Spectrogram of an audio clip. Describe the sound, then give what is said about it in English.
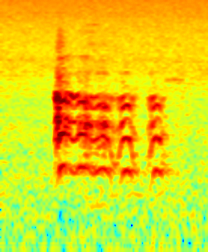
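A dog bark sound effect played from a phone app: one drawn-out, yelping bark with a slightly whining, wavering pitch, then a brief short tail. It sounds alone over faint background hiss. “Okay, that's the first dog.”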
